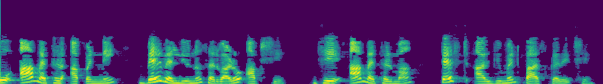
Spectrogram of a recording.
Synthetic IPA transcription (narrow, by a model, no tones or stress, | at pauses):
t̪oamɛt̪ʰəɽapəɳne | beʋɛljunosəɾʋaɽoʔapʃe | d͡ʒeamet̪ʰəɽmã | ʈesʈaɾɡjumeɳʈpaskəɾet͡ʃʰe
